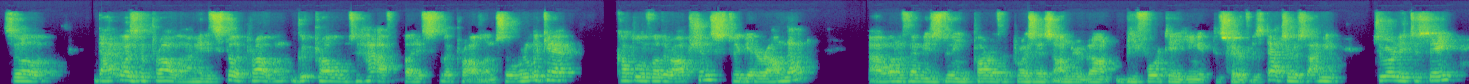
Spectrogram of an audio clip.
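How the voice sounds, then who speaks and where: A man's voice: on the high side, a little fast, darkish tone. A man from Turkey, a company CEO answering conference questions in a hesitant, explanatory way with many restarts. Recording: echoey room.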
